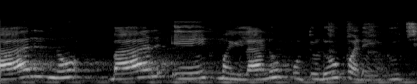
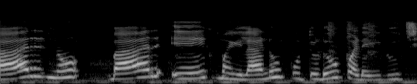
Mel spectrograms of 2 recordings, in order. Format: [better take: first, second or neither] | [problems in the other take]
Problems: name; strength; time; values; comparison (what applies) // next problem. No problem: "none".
second | room echo; dies away in 2.4 s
